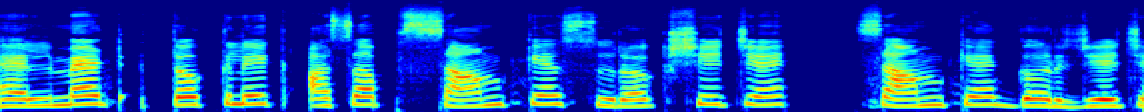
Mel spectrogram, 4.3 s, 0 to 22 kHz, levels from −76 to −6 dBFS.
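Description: Listening closely to this speech recording, nothing stood out as a technical problem at any point.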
